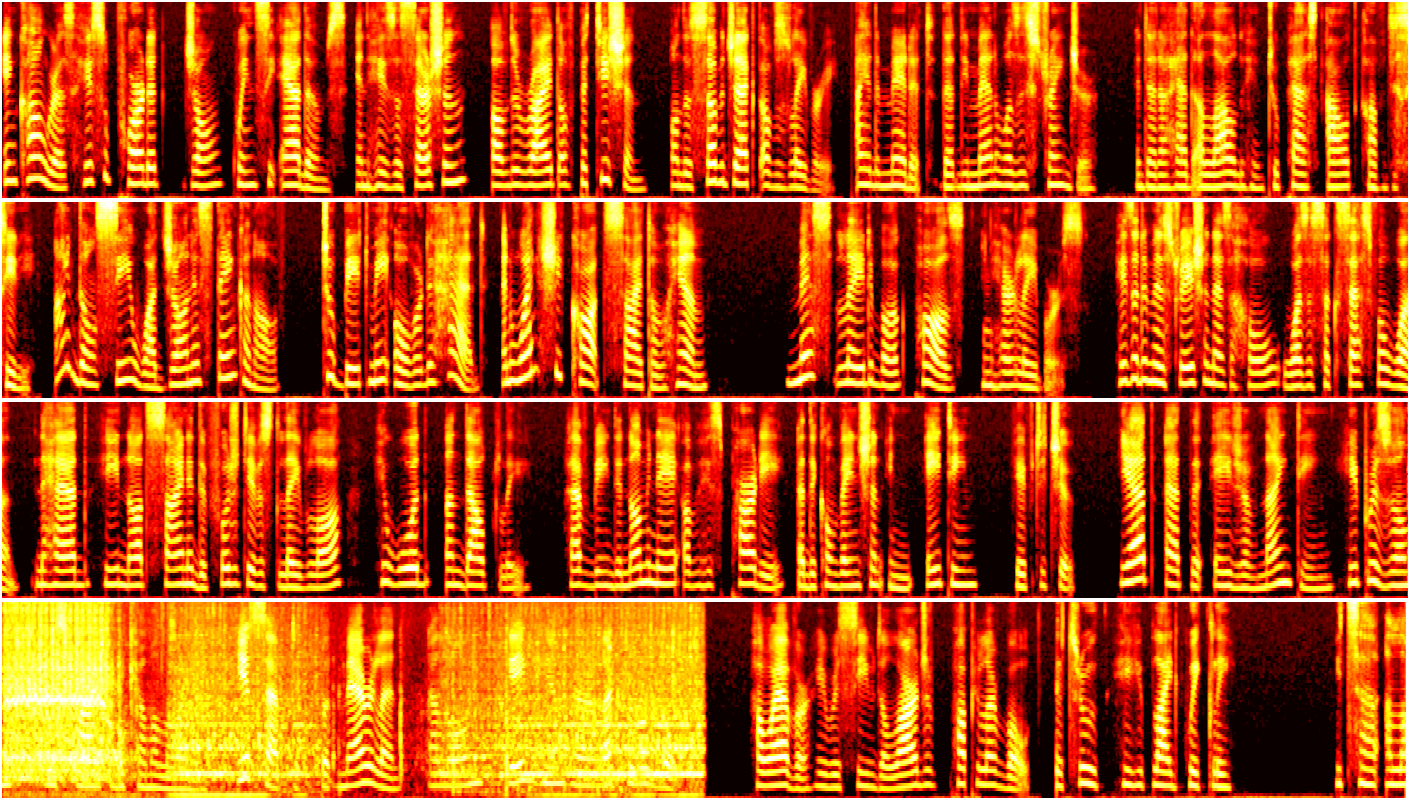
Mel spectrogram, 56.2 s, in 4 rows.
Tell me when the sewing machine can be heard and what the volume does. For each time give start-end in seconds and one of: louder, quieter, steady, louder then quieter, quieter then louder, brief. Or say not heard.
42.1-49.2 quieter then louder.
